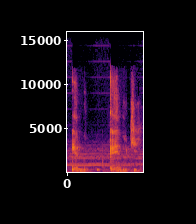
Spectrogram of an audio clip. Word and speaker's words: Endrick: ¿Endrick o Endricky? Endricky. Endricky.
